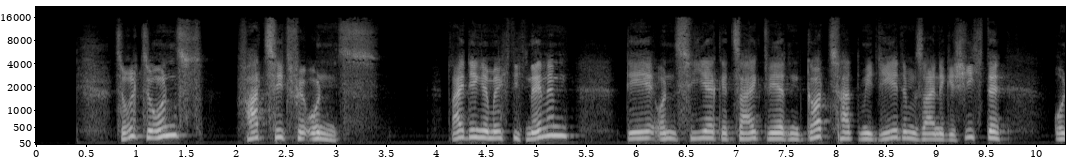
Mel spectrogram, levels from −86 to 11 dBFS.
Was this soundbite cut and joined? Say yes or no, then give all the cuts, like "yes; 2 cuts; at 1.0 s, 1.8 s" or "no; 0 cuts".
no; 0 cuts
